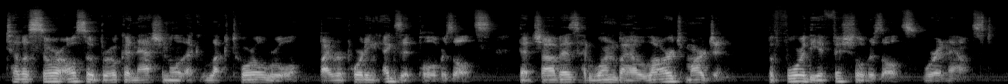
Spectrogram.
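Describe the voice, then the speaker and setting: A man narrates from a prepared script in a somewhat low voice. The delivery is that of an explanatory narration, read line by line. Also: moderate pace, slight background noise.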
